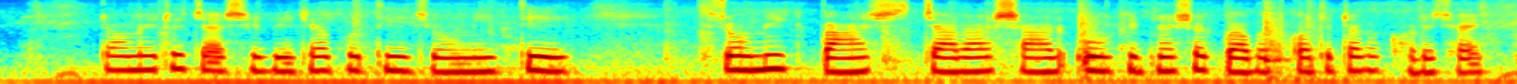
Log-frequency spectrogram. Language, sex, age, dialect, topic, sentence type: Bengali, female, 18-24, Rajbangshi, agriculture, question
